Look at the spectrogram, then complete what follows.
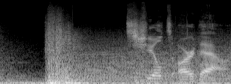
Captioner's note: boom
